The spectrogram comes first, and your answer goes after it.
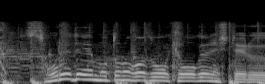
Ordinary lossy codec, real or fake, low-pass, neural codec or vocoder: none; real; none; none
